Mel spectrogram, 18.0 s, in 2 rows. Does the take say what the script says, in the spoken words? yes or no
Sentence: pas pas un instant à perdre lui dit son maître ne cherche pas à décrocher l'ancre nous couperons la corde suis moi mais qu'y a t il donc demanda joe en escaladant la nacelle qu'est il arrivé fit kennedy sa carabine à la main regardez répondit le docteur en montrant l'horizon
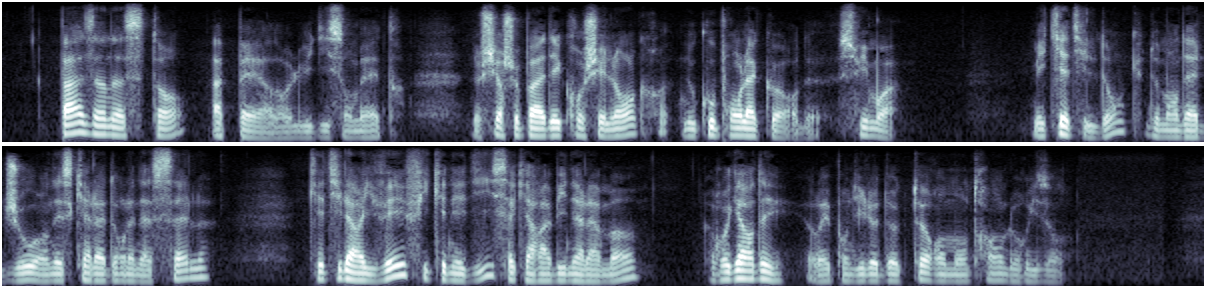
no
